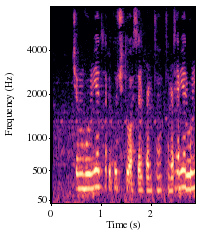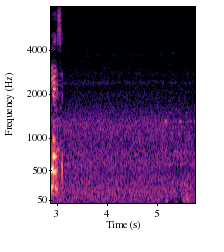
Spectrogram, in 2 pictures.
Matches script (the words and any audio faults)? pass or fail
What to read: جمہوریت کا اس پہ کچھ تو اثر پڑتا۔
fail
